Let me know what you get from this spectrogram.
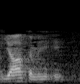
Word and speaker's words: Jotham: Now, Jotham is how you pronounce his name.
